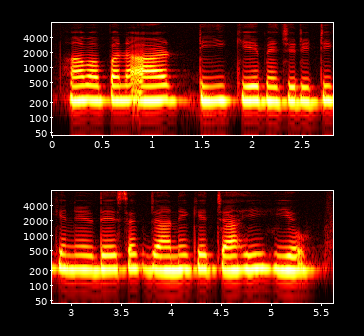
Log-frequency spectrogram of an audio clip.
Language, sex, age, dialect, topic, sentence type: Magahi, female, 51-55, Southern, banking, statement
